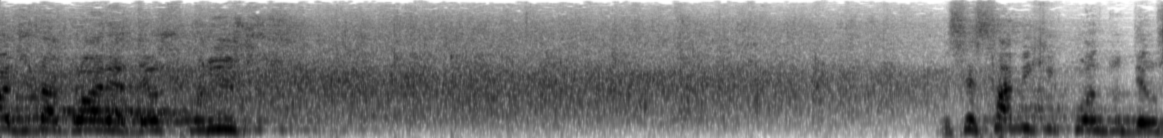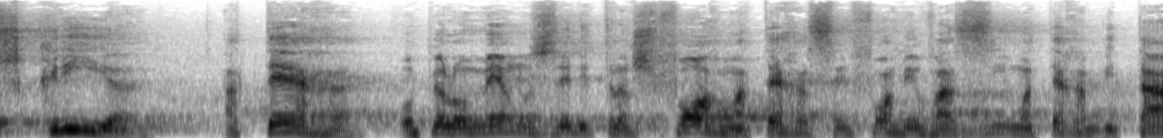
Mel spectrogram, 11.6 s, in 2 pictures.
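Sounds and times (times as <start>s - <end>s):
speech: 0.0s - 1.6s, 4.7s - 11.6s
audience applauding: 0.0s - 5.1s.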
